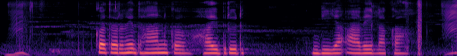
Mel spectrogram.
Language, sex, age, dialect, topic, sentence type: Bhojpuri, female, 36-40, Western, agriculture, question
